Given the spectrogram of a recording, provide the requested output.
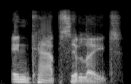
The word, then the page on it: Encapsulate: British English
